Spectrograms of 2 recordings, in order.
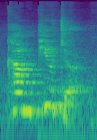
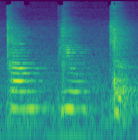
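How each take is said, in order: First: Said in the usual way. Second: "Computer" slowly in three beats, com, pu, ter; split into syllables. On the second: Shown as a demonstration. Teacher counting syllables for learners, "Computer" broken in three. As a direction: pause between each syllable of "Computer". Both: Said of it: "How many syllables are there".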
